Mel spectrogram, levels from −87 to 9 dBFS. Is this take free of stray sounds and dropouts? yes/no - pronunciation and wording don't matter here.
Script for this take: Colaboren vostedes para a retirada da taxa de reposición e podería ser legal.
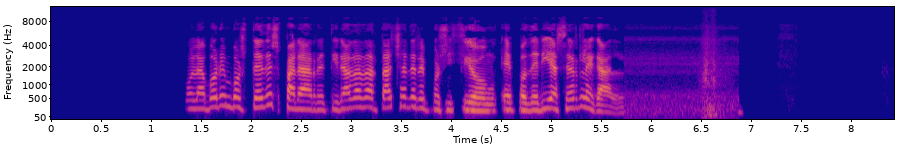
no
